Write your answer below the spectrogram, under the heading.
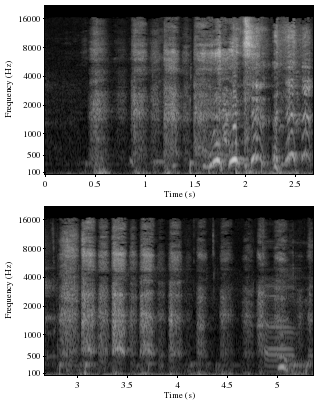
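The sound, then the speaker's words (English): Heavy panting breaths are pushed straight into a close microphone, many rapid, loud, rough gasps following one after another in an uneven rhythm across the whole span, with no clear speech. “That's the fucking genuine breath right there.”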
